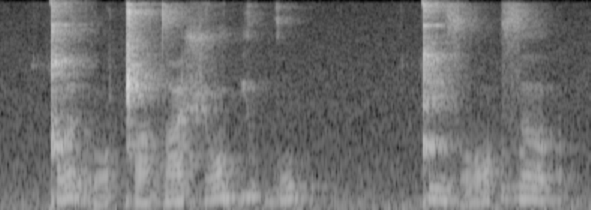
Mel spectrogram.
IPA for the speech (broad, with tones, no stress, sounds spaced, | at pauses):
ǃ ʌ˧˥˧ r ɔ˩˥ ǁ ɔ˨˩ dˤ o˦˥ ʃ ɔ˧˥˧ pʲ o˥˧ ɡ o˧˥˧ p | ǃ e˥˧ z ɔ˩˥ | z ʌ˥˧ ʔ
